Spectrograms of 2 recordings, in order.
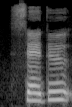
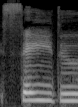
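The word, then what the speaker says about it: said: 동사에 대한 과거 0이죠 세드 라고 읽으셔야 되는 데 의외로 많은 분들이 세이드 이라고 이러시는 거 고런 고전은 좀 주의해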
